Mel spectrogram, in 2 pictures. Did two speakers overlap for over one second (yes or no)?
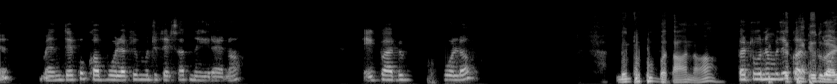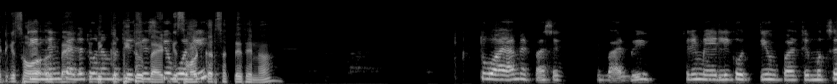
yes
